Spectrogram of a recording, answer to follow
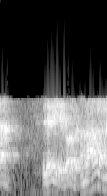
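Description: A man's voice speaking in a drawn-out, chant-like intonation, with a short pause just after the start.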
